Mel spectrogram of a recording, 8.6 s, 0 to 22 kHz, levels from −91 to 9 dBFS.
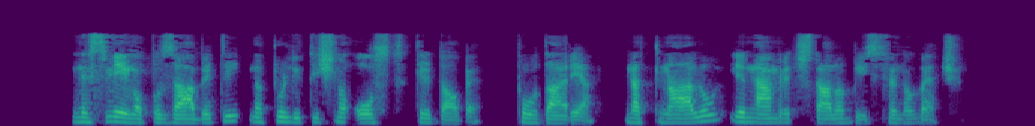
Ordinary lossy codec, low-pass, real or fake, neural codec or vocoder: MP3, 32 kbps; 7.2 kHz; fake; codec, 32 kHz, 1.9 kbps, SNAC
